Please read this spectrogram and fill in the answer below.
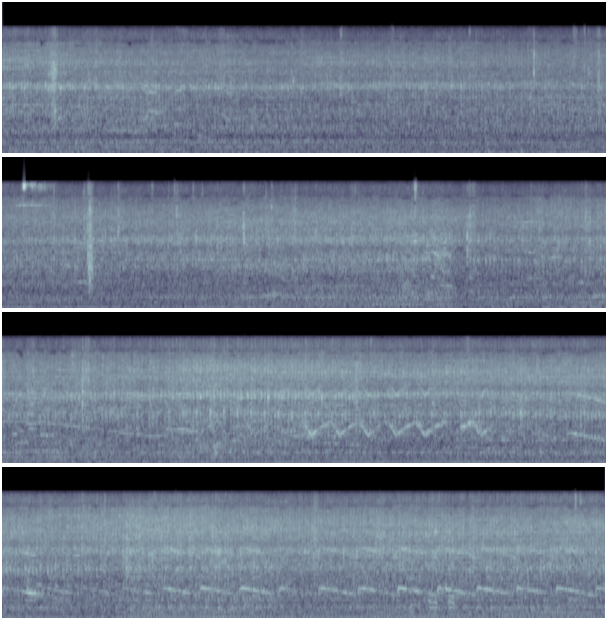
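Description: Force Traveller ambulance's diesel engine idling steadily. About two-thirds of the way in, its electronic siren starts a quick repeating up-and-down wail that carries on to the end.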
